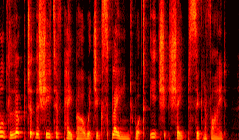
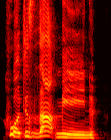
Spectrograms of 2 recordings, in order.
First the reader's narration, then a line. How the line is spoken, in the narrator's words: cried Harold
